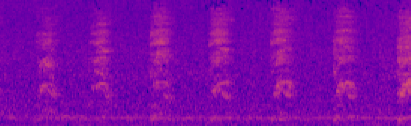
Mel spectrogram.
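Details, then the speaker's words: A dog coughing in the background while a person talks. "Y'all, if y'all hear that coughing in the background, that's my dog."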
